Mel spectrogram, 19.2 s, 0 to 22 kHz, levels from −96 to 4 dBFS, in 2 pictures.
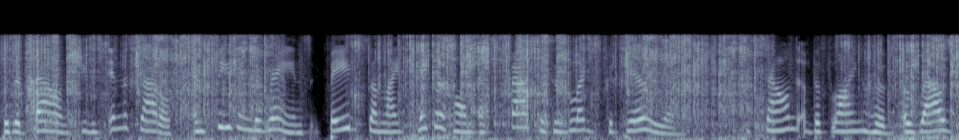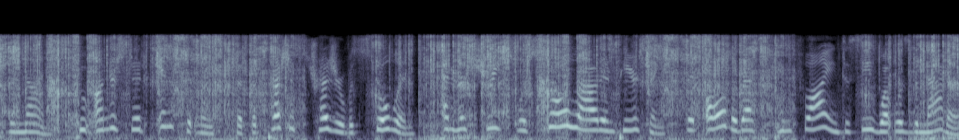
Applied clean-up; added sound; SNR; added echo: none; Tearing; 3 dB; none.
